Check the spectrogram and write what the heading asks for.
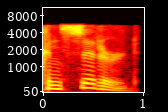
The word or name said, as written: considered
